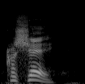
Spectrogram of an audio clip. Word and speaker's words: crochet: Huh? Crochet. It's really crochet.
